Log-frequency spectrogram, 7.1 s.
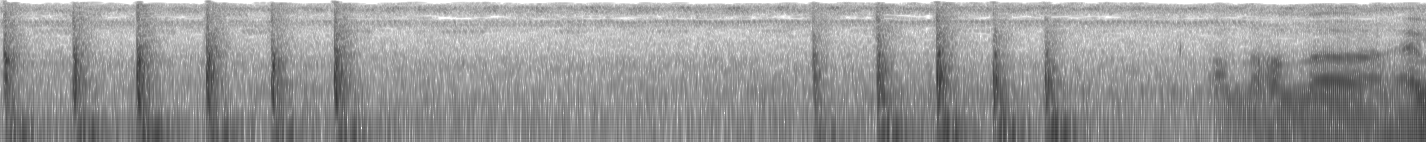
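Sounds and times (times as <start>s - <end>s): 
knocking on a wooden door: 0.0s - 1.9s, 4.0s - 5.4s
faint steady insect chirr: 0.0s - 7.1s
speech: 6.5s - 7.1s.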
